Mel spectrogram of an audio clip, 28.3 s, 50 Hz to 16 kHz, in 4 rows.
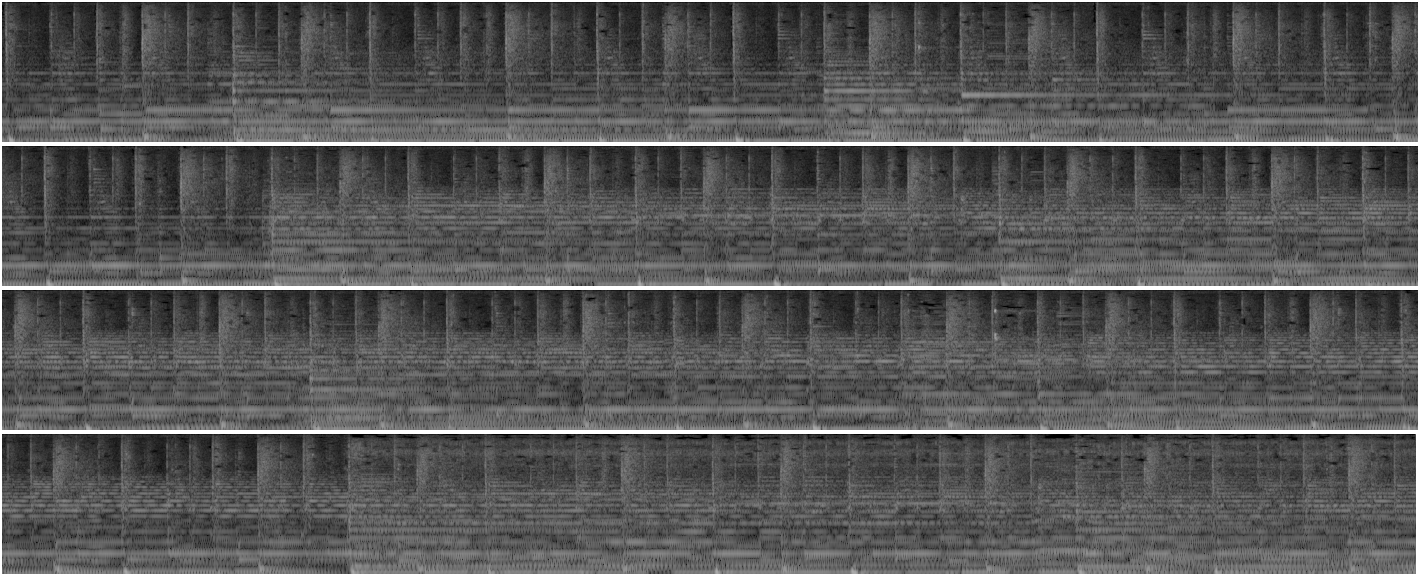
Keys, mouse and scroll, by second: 0.5-0.8 scroll up 2, 1.0 middle click, 1.3-1.9 scroll down 5, 1.9 middle click, 3.0 click, 8.5-8.9 scroll up 1, 9.0 middle click, 9.3-9.7 scroll up 2, 10.3 click, 12.1 right click, 12.9 shift+right click, 13.7 right click, 14.9 shift+right click, 16.3 x, 20.0 shift+right click, 20.6 x, 22.0 middle click, 22.7-23.1 scroll down 2, 23.1 middle click, 25.1-25.8 scroll down 4, 25.8 middle click, 27.3-27.8 scroll down 2, 27.8 middle click.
